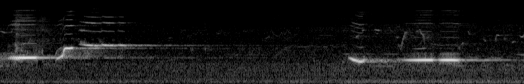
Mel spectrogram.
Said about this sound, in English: proof all the more that these pied butcher bird songs are music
